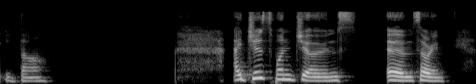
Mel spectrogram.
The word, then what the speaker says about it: Iqbal: It's Iqbal, and it's written ICK hyphen BALL, like a ball. Iqbal. And it should be Iqbal.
